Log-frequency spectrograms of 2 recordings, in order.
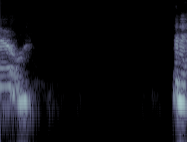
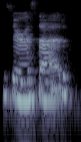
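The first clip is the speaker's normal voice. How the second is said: ordinary delivery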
